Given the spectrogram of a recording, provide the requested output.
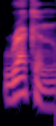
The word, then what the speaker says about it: Recon: Recon took his player handle from the American military shorthand for reconnaissance, although he pronounced it reckon rather than recon.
